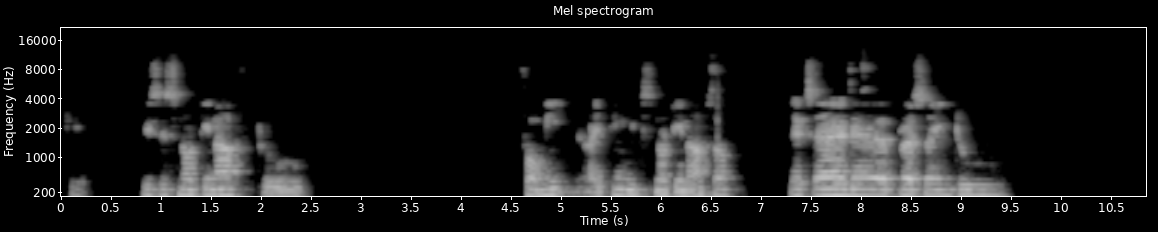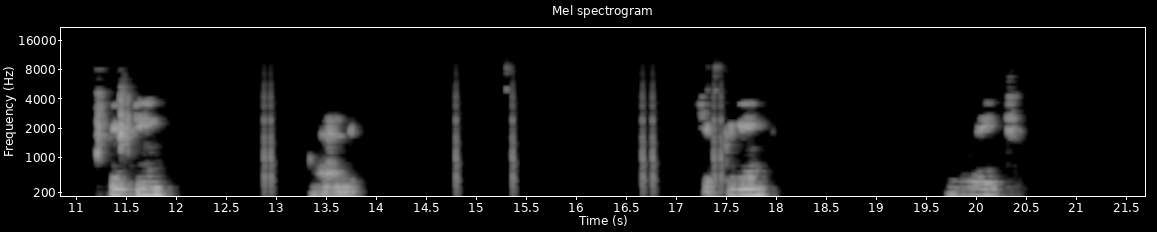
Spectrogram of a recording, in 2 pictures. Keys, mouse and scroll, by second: 7.9-11.0 drag, 14.7-20.6 drag, 20.9-21.6 scroll up 2.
